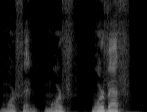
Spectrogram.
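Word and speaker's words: Morfydd: Morveth Clark is how you pronounce it. The D's are apparently pronounced with like a TH.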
